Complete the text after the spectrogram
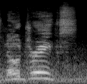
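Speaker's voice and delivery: high, loud mock-proud announcement; retold crackhead friend. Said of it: "he's just a fucking crackhead".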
